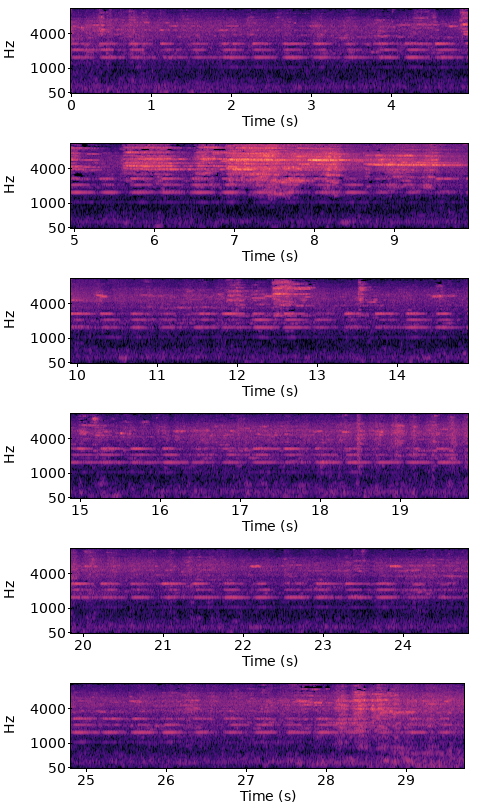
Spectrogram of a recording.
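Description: Double-stack intermodal freight cars rolling past with a steady rumble of wheels on rail, the wheels squealing loudly about seven seconds in and again near the end. A grade-crossing warning bell rings in an even, repeating beat over it.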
